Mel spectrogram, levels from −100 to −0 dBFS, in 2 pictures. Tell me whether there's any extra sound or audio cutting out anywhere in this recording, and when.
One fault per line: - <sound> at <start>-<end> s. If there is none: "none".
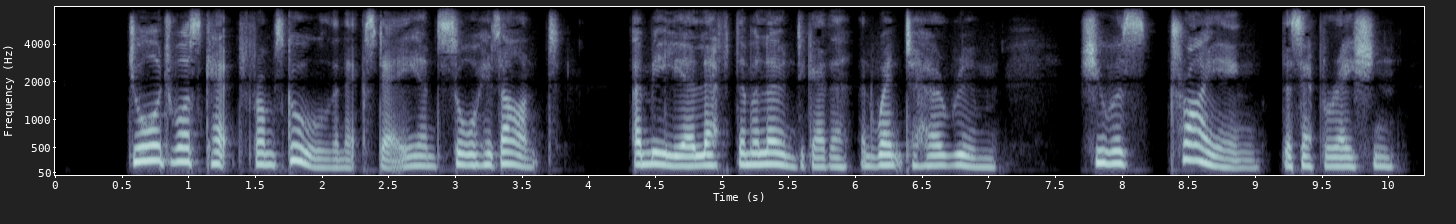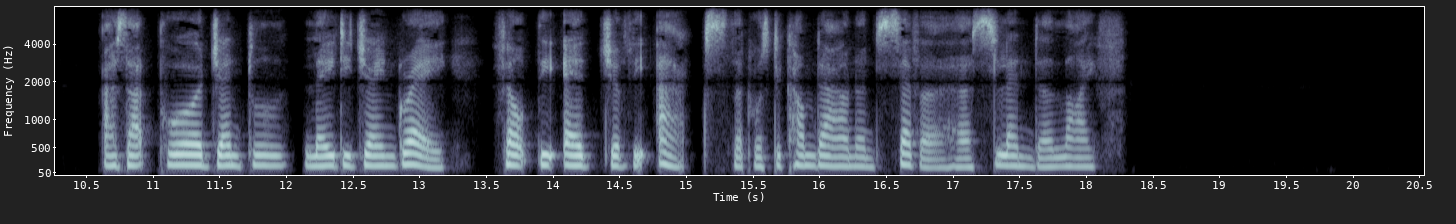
none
